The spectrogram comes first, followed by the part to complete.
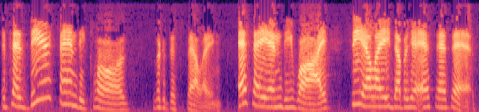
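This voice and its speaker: A woman playing a wry, quick-witted schoolteacher in a 1940s radio comedy, dry and wisecracking. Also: on the high side, big pitch swings, pushed and bright, dry recording, exaggerated voice. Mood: amused, dry. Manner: dry, wisecracking, crisply articulated. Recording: dull, noisy 1940s radio recording.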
